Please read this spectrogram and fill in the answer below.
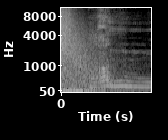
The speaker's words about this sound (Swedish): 4 torpeder väser fram i en hastighet på ungefär 40 knop. Och efter 90 sekunder från avfyrningen där så hör besättningen på Ventura en dånande explosion.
